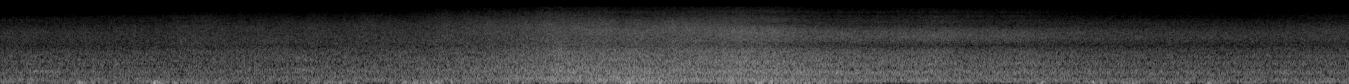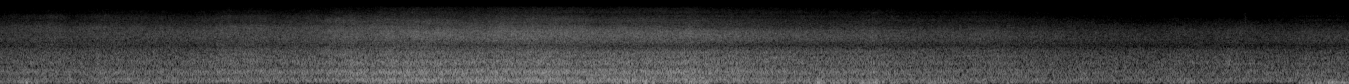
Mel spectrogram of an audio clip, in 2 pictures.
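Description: Ocean waves breaking on the shore: a steady wash of surf that swells up twice, a few seconds in and again past the middle, each time easing back.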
